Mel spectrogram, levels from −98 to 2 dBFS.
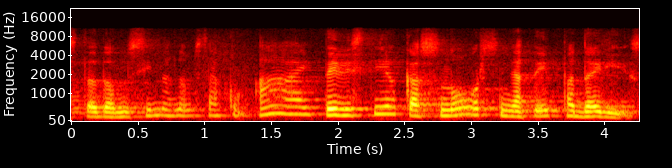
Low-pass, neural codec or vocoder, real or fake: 10.8 kHz; none; real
